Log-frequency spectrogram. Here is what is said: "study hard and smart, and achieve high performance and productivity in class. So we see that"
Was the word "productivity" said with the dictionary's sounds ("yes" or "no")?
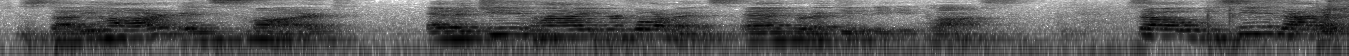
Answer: yes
